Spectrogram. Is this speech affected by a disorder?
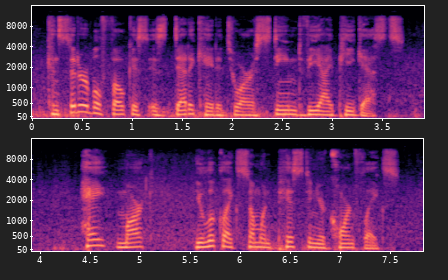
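No.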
